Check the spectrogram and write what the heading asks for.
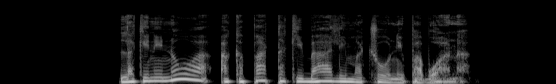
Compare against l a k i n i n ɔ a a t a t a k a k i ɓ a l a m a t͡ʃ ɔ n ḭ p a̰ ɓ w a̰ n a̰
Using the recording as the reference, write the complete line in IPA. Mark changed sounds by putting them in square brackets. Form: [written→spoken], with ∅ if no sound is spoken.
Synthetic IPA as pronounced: l a k i n i n ɔ a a [t→k] a [t→p] a [k→t] a k i ɓ a l [a→i] m a t͡ʃ ɔ n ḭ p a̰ ɓ w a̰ n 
